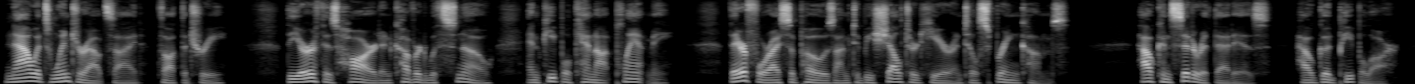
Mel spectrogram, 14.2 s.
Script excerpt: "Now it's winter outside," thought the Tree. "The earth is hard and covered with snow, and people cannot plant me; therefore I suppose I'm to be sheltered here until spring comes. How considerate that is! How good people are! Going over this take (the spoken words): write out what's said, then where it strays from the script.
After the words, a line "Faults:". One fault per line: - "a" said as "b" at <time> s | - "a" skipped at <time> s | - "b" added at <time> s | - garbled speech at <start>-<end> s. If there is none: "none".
"Now it's winter outside," thought the Tree. "The earth is hard and covered with snow, and people cannot plant me; therefore I suppose I'm to be sheltered here until spring comes. How considerate that is! How good people are!
Faults:
none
